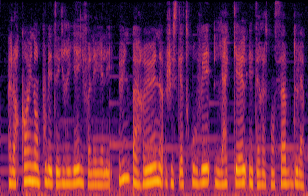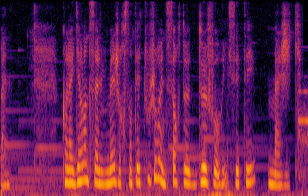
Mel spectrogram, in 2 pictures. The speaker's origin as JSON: {"language": "French", "country": "France", "tie": "born or raised there", "said": "J'ai grandi en France, comme vous le savez, dans une famille française."}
